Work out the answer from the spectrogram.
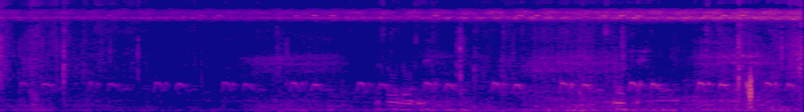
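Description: A bird calling over and over in short notes, about three a second, over a steady high-pitched drone of insects.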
